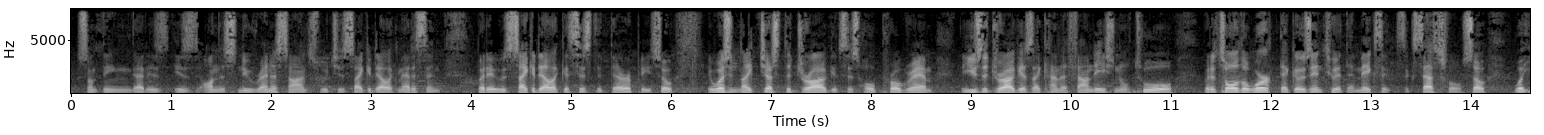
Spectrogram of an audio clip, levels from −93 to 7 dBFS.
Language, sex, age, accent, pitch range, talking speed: English, male, 30-49, American, 130-160 Hz, 220 wpm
